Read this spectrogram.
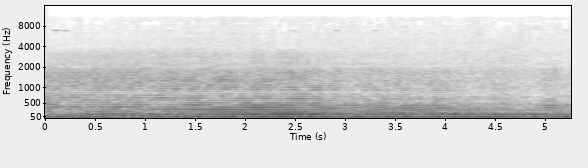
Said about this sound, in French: Le vrombissement des avions invisibles dans le ciel masque le bruit des chars d'assaut.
